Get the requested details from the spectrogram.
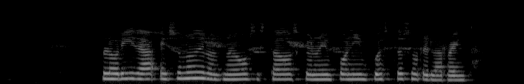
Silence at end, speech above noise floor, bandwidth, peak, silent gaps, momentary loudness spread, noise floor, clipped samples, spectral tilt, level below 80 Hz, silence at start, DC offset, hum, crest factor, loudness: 0.5 s; 39 dB; 7.6 kHz; -22 dBFS; none; 6 LU; -76 dBFS; under 0.1%; -4 dB/octave; -80 dBFS; 1.05 s; under 0.1%; none; 16 dB; -37 LUFS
